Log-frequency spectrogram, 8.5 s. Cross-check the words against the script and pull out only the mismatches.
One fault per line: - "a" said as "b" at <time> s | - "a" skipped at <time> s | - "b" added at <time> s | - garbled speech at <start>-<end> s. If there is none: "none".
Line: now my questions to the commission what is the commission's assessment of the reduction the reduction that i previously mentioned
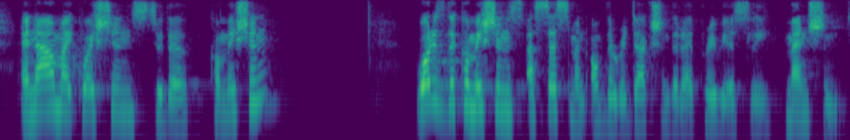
- "the reduction" skipped at 6.7 s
